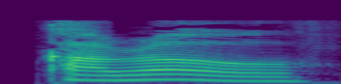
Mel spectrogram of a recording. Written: Corot

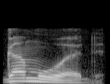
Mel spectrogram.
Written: gumwood

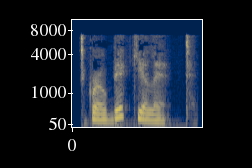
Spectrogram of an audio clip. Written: scrobiculate

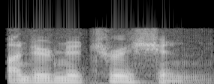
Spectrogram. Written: undernutrition

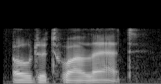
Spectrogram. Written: eau de toilette

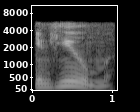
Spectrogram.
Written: inhume

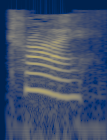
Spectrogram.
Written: tri

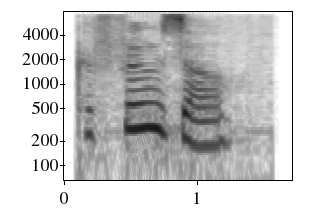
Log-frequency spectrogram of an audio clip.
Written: cafuso

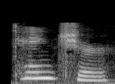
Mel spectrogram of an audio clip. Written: tainture

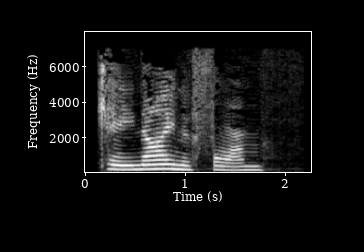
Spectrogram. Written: caniniform

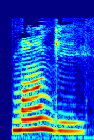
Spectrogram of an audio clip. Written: mongy

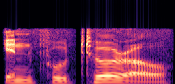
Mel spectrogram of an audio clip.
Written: in futuro

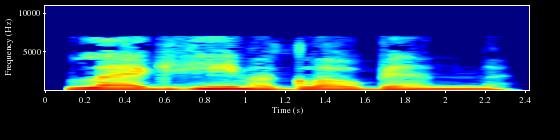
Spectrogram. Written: leghemoglobin

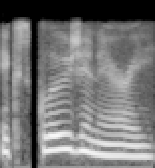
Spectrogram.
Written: exclusionary

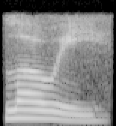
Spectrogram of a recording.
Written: Loewi

